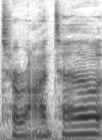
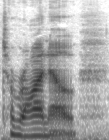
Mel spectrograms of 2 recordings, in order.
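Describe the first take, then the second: First: The final T sound is clearly pronounced. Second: The final T sound is dropped. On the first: The speaker calls it wrong. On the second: The speaker calls it right.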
